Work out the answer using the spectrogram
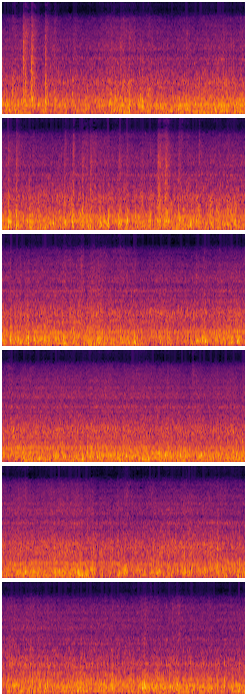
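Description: A passenger train's coach running along the track at speed, heard from an open coach window: a steady rumble of wheels on rails, with a sharp click just after the start and another about eight seconds in.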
